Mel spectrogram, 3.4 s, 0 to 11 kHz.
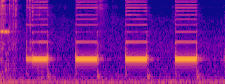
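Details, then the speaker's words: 1987 Chevrolet Monte Carlo electrical fault: with hazard flashers on, warning buzzer beeps steadily about every three-quarters second with key off; stops when key turned forward; brake pedal also triggers buzzer and dash lights. Warning buzzer sounding with hazards on. "mash the brakes the buzzer come on without the braks it stops now funny thing about that when I turn my flashes on listen"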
